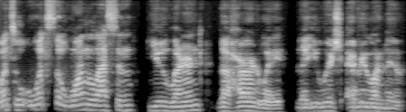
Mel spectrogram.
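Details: Adult male interviewer; typical speech.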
